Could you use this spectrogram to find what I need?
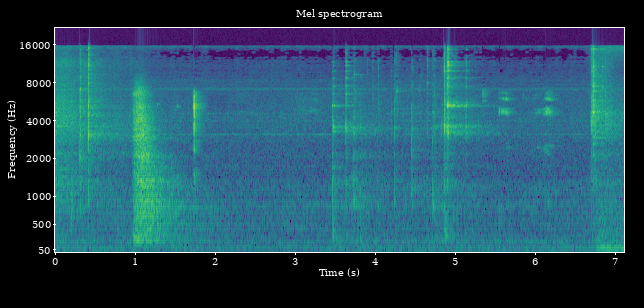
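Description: A metal lever clanks as a hand pulls it.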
